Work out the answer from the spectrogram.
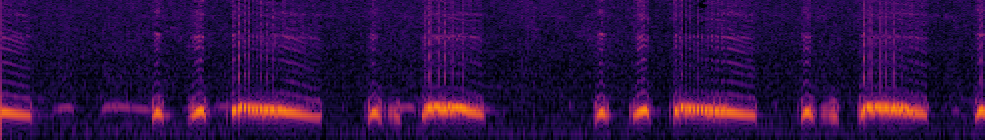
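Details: Spotted dove singing a full 'thúc gù' style song in the forest: phrases of two or three short, low coos followed by a long, drawn-out coo that falls slightly at the end, repeated about every two seconds in a quiet setting.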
